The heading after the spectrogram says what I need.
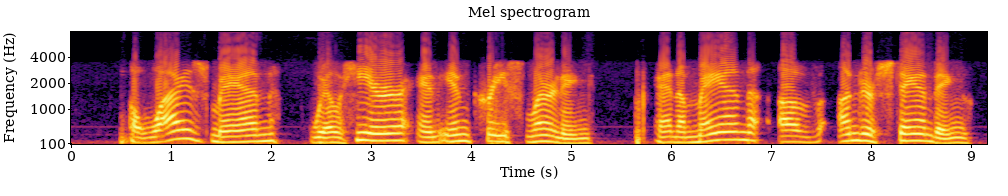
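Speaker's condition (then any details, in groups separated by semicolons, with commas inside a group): Cerebral palsy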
